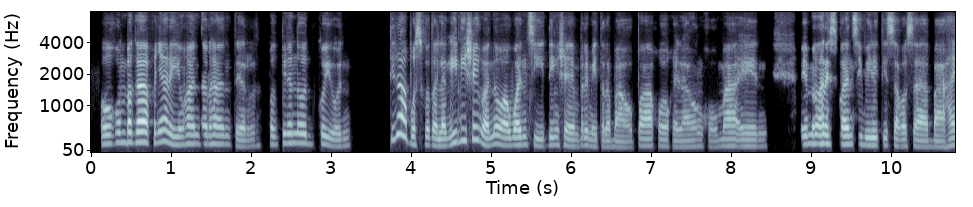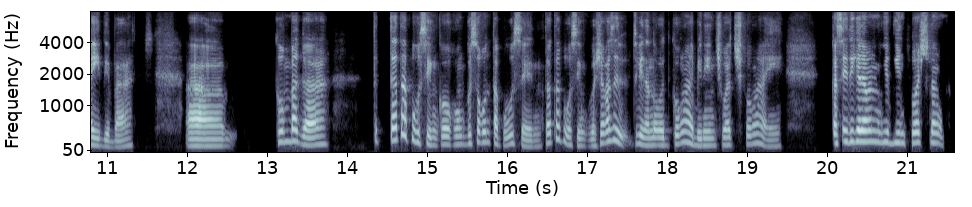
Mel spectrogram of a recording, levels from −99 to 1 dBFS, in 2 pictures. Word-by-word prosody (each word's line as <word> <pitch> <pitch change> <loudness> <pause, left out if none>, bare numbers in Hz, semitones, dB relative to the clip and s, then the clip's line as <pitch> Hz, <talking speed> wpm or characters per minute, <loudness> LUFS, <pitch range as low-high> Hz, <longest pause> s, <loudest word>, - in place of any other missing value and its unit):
oo. 185 +1 +3
Kumbaga 220 +1 +7
kunyari, 220 -1 +1
'yong 175 - -5
Hunter, 185 0 0
Hunter. 175 -8 -2 0.3
'Pag 175 -1 -5
pinanood 200 -2 -2
ko 185 - -3
'yon, 140 0 -6 0.5
tinapos 360 - +3
ko 165 - -3
talaga. 145 -1 0
Hindi 240 +6 +4
siya 280 -2 +4
'yong - - +4
ano, 185 - +1
ah, 150 - +3
one 160 +1 +2
seating. 160 0 -1
Siyempre, 150 +1 -2
may 130 - -3
trabaho 120 -2 -5
pa 145 -1 -1
ako, 140 -1 -5
kailangan 125 +2 -7
ko 125 0 -11
kumain, 135 -1 -3 0.5
may 175 - +1
mga 185 0 +3
responsibilities 175 -4 +2
ako 140 - -3
sa 130 -3 +1
bahay, 140 +5 +1
'di 130 - -6
ba? 125 +3 -6 0.7
Ah, 140 0 +3 0.7
kumbaga, 180 -8 +1 0.5
ta - - -13 0.2
tatapusin 220 - +1
ko 170 0 -1
kung 175 0 -7
gusto 190 +2 -1
kong 220 0 -4
tapusin. 150 -7 -4
Tatapusin 170 - -4
ko 145 - -11
siya 200 - 0
kasi 245 +1 -2
pinanood 155 -4 -2
ko 185 +2 -5
nga, 215 - -1
bininge-watch 150 +2 -3
ko 180 - -6
nga, 195 -2 -6
eh. 135 +1 -11 0.6
Kasi 200 +4 +4
di 235 - +3
ka 235 - +8
naman 230 -1 +2
magbi-binge-watch 210 0 -2
ng 200 - -4
165 Hz, 170 wpm, -23 LUFS, 145-200 Hz, 0.7 s, ka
